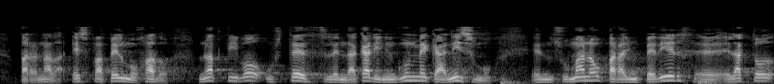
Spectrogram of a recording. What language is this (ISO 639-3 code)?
spa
